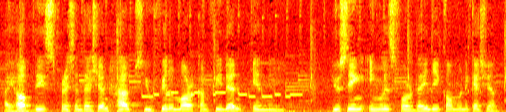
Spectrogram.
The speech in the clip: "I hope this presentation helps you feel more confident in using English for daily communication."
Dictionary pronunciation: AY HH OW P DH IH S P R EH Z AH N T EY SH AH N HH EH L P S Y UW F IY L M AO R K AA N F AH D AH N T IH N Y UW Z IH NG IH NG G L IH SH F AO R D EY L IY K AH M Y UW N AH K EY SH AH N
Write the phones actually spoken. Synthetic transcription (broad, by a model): AY HH OW P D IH S P R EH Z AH N T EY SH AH N HH EH L P S Y UW F IY L M AO R K AA N F AH D AH N T IH N Y UW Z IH NG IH NG G L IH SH F AO R D EY L IY K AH M Y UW N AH K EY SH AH N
